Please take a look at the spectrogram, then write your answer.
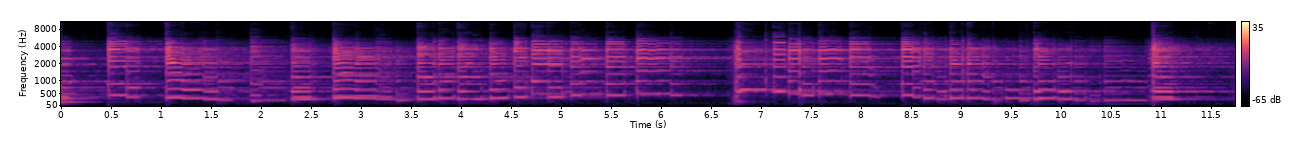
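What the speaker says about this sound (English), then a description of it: "let's just max out this reverb so you can hear." Electric guitar played through a Quilter Aviator Cub 50 1x12 combo amp with the reverb turned all the way up, picked notes and chords ringing out in clear phrases with long, hall-like tails between attacks, no talking.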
